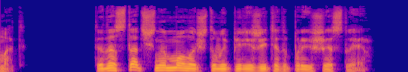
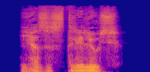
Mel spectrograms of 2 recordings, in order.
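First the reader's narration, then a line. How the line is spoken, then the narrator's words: Furious whisper. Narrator (Russian): яростно прошептал клерк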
